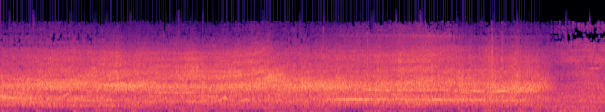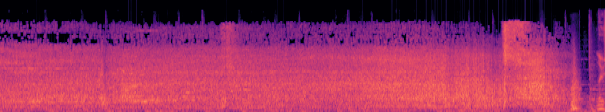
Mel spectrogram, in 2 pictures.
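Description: Highway traffic noise, a loud steady rush with some engine drone, as a heavy-haul truck and the cars around it pass. About eleven seconds in it cuts to quieter steady road noise heard from inside a moving car, with a short hiss near the end.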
